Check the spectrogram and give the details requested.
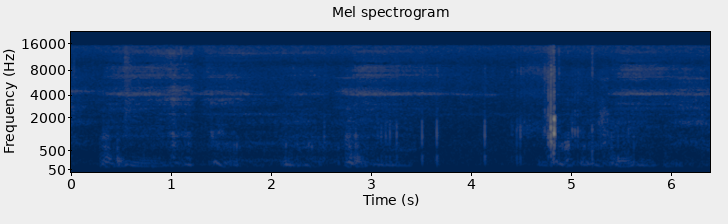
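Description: Soft, repeated rattling snores with each breath over faint room noise, and a brief snort partway through.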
